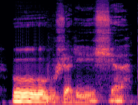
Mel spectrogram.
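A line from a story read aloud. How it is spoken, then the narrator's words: Deep bass voice. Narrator (Russian): пробасил Мишка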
